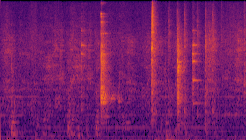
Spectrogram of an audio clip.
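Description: Dishes clink and clatter close by.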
